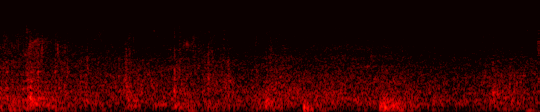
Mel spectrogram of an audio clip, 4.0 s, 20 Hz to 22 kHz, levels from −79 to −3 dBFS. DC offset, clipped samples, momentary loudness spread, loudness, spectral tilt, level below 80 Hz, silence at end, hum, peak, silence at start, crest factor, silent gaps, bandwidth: under 0.1%; under 0.1%; 6 LU; -55 LUFS; -3.5 dB/octave; -74 dBFS; 0 s; none; -36 dBFS; 0 s; 18 dB; none; 19 kHz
